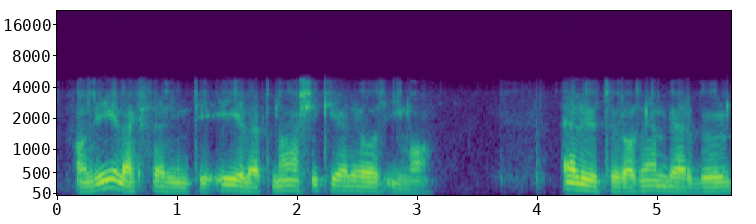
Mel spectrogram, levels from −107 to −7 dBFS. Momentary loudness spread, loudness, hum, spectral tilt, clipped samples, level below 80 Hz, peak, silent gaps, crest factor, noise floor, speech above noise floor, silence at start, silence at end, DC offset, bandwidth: 9 LU; -27 LUFS; none; -5 dB/octave; under 0.1%; -70 dBFS; -10 dBFS; none; 18 dB; -76 dBFS; 50 dB; 0.15 s; 0 s; under 0.1%; 5 kHz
